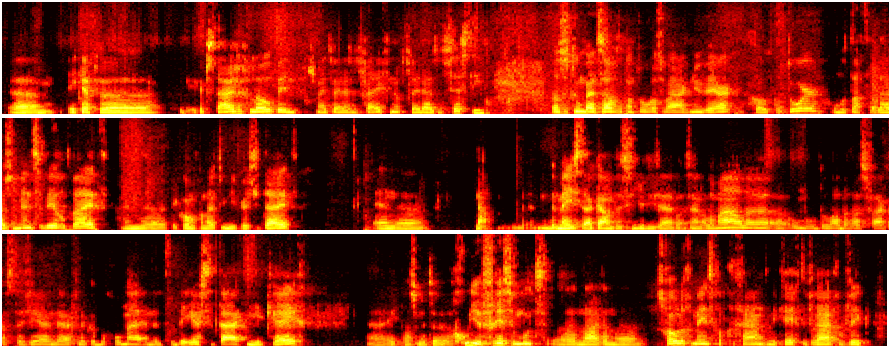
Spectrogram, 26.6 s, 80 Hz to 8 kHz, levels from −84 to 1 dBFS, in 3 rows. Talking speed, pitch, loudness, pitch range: 210 wpm, 120 Hz, -19 LUFS, 110-130 Hz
